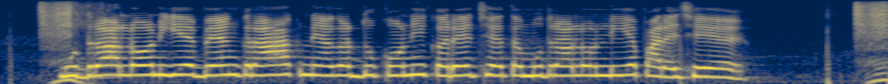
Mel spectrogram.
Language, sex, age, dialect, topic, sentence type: Maithili, female, 18-24, Angika, banking, question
